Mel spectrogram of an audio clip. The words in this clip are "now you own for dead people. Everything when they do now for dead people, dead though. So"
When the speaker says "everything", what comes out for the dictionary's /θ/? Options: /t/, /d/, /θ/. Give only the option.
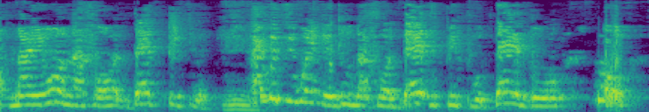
/t/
